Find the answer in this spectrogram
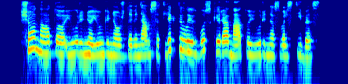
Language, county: Lithuanian, Kaunas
